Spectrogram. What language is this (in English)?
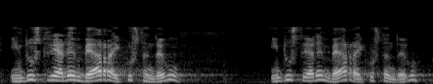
Basque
